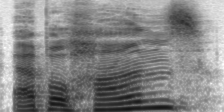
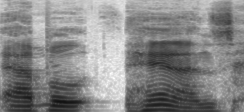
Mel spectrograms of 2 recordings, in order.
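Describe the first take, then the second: First: The second part sounds like the name 'Hans'. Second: The second part sounds like the word 'hands'. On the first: The speaker calls it right. "like Hansel and Gretel" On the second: The speaker calls it wrong. "not Apple Hands"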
